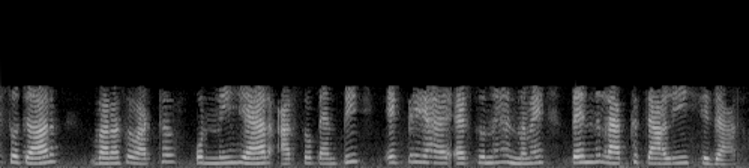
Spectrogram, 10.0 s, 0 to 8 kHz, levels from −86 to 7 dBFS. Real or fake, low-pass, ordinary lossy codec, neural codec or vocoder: fake; 7.2 kHz; AAC, 16 kbps; codec, 16 kHz, about 1 kbps, DyCAST, with the encoder's durations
